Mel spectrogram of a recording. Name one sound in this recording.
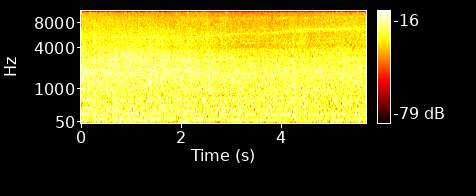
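Tyres crunch through snow.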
